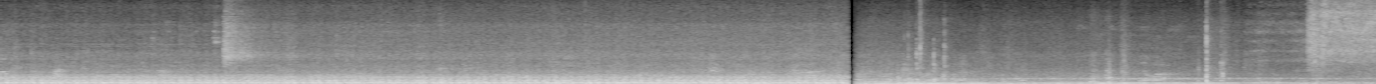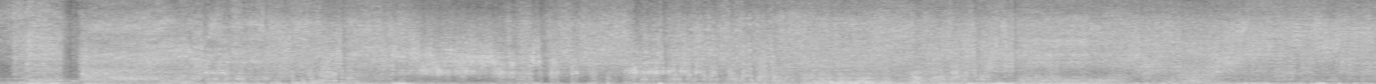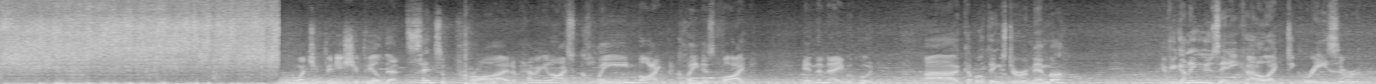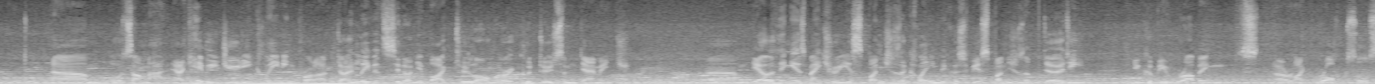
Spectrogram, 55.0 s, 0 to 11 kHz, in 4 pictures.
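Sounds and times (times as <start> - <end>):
steady mechanical hum: 0.0 - 55.0
compressed-air blow gun hissing: 13.1 - 30.3.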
